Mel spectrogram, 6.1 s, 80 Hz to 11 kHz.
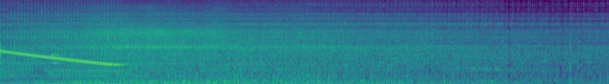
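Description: Onboard sound of a Honda four-stroke 270cc kart engine with wind noise, fading steadily as the kart slows down. In the first second a single high tone glides smoothly downward in pitch.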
